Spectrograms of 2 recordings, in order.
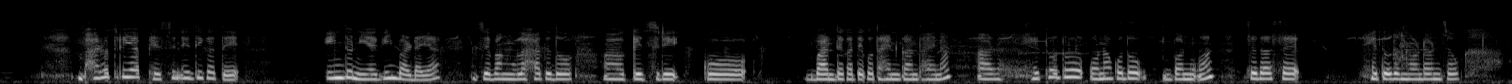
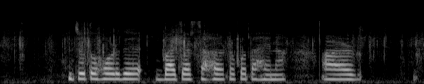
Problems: none marked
